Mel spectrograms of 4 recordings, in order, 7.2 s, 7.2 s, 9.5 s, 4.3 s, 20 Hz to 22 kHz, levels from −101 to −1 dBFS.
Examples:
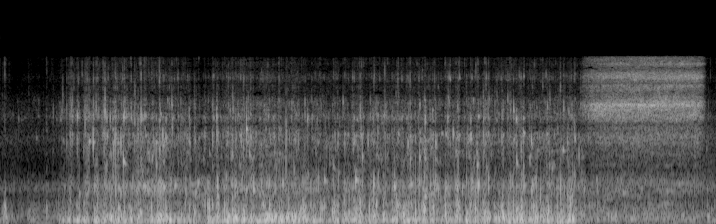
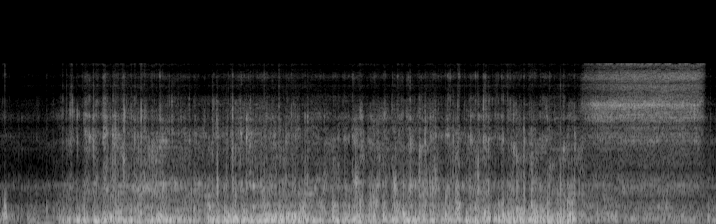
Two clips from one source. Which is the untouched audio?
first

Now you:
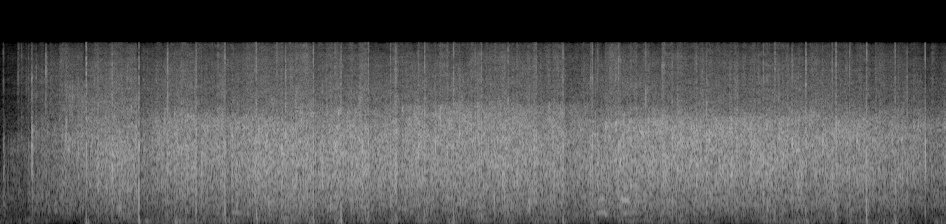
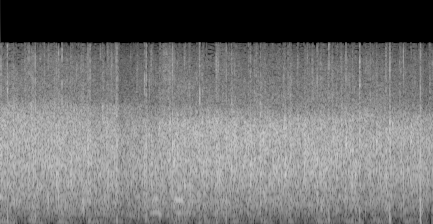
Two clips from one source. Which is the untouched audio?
second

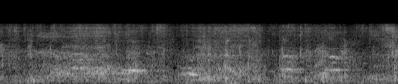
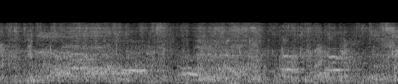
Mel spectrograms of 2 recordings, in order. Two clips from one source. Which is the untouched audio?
first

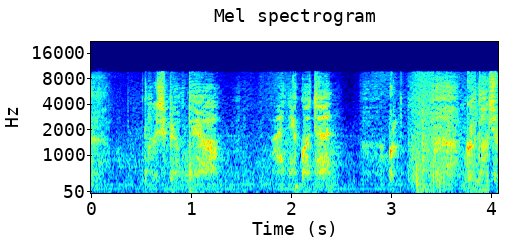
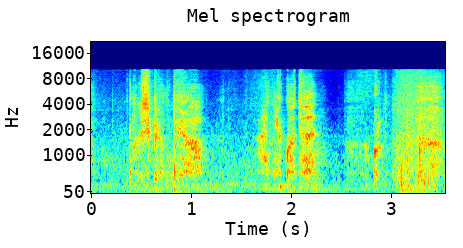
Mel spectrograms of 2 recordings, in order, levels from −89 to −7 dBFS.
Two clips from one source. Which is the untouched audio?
first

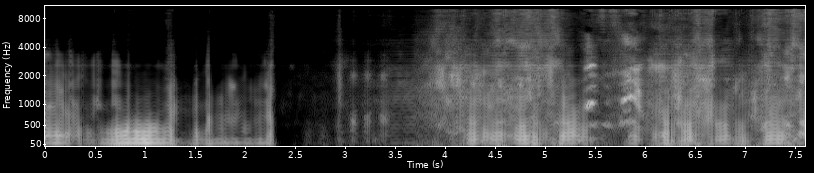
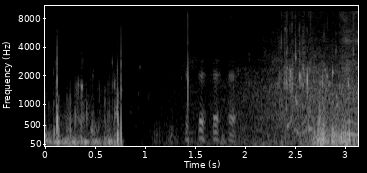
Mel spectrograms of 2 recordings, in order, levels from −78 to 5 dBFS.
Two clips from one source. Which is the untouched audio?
second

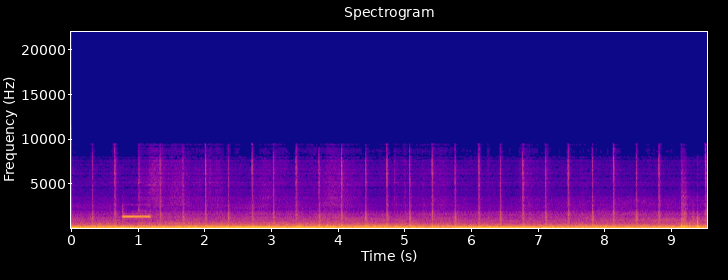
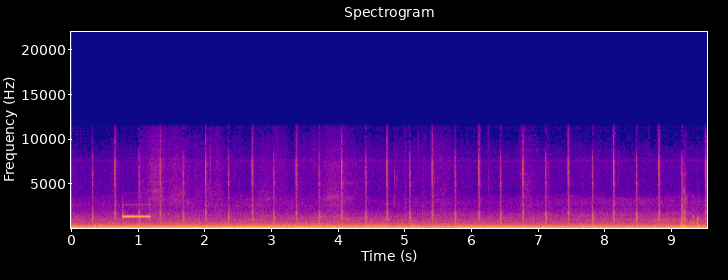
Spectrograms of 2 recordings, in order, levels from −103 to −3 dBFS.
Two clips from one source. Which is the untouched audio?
second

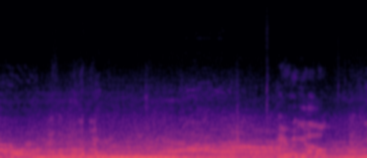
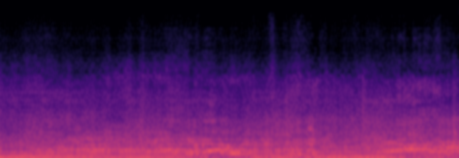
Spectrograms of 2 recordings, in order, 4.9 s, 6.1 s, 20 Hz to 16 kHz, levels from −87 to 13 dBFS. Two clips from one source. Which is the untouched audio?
first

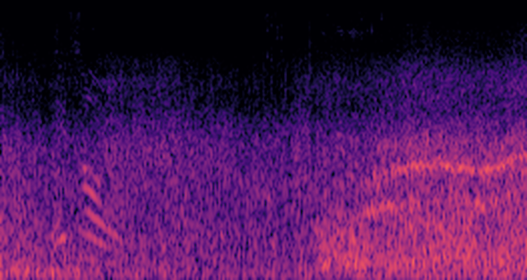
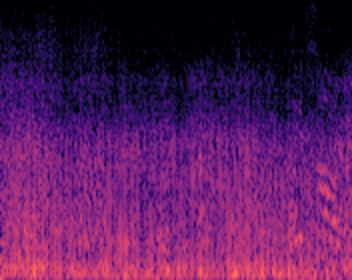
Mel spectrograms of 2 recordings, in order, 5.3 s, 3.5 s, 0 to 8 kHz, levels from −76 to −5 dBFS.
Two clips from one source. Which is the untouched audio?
first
